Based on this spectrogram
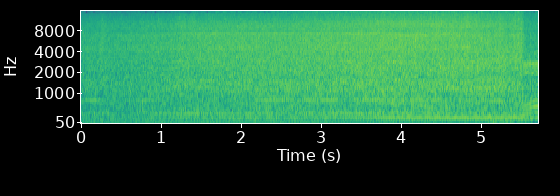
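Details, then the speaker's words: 1997 Honda Accord EX sedan with A/C blowing hot air, A/C switched on for troubleshooting; steady fan rush builds smoothly to an even hum as both cooling fans run, compressor clutch engaged, normal cooling fan operation. "both fans are working so both cooling fans are working that's good"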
